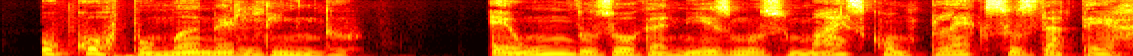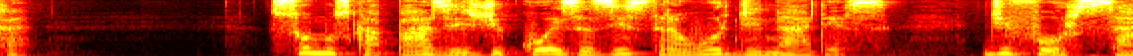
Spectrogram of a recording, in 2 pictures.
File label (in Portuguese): NARRATIVA DOCUMENTÁRIO; DISCOVERY CORPO HUMANO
